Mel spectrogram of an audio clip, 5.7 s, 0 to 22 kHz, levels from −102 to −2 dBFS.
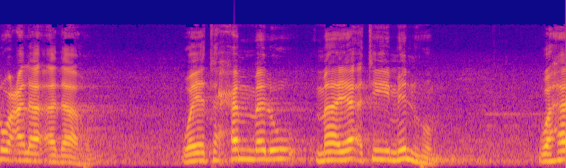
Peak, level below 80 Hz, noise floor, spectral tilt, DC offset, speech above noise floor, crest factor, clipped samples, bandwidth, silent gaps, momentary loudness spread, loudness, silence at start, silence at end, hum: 0 dBFS; -50 dBFS; -39 dBFS; -5.5 dB/octave; under 0.1%; 21 dB; 20 dB; under 0.1%; 12 kHz; none; 22 LU; -18 LUFS; 0 s; 0 s; none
